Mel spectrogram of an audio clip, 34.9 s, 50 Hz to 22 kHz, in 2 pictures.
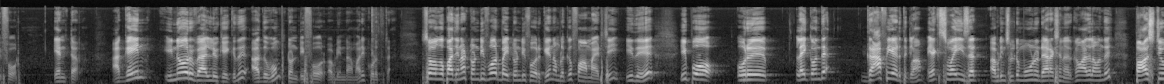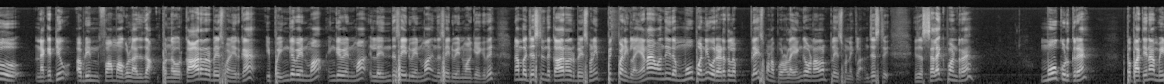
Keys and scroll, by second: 0.7 Return, 4.3 typing, 5.5 Return, 33.1-33.5 typing.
